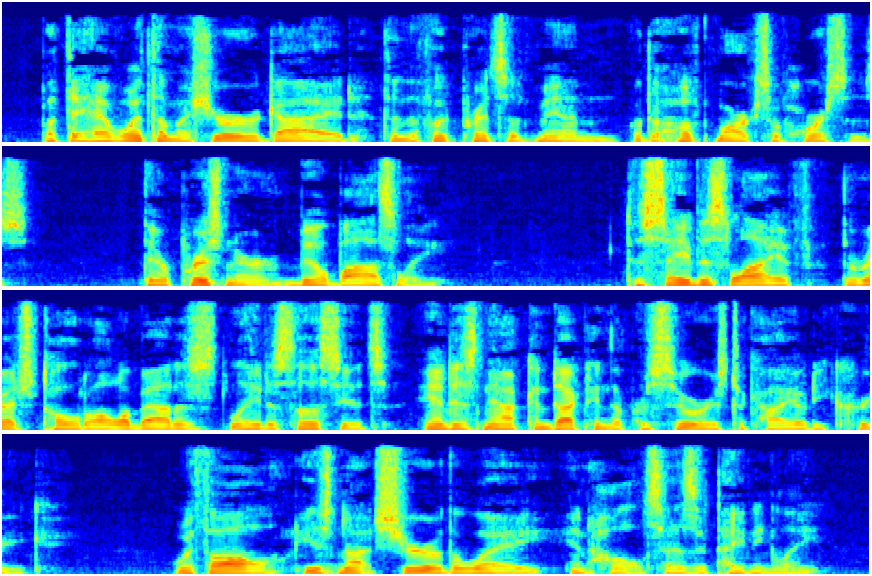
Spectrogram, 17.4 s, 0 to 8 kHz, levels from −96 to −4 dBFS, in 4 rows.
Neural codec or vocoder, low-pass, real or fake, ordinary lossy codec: codec, 16 kHz, 8 kbps, FreqCodec, larger model; 7.2 kHz; fake; MP3, 48 kbps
